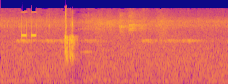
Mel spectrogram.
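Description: Digital camera taking a picture: two short high beeps as it focuses, then a sharp shutter click about half a second later.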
